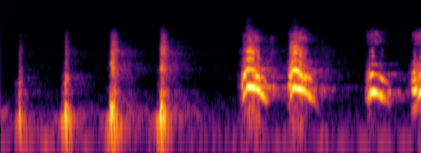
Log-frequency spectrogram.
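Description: A dog named Fletcher, kept in a hotel room, gives four quick, sharp yapping barks in a short burst, following a run of four dull, evenly spaced thumps, all fairly loud with no talking.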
